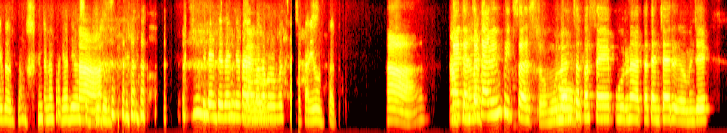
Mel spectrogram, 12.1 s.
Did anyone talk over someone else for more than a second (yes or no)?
no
